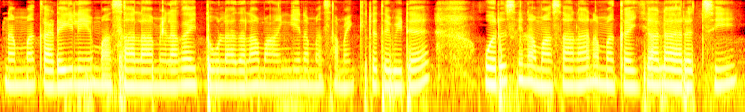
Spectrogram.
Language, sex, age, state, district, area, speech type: Tamil, female, 30-45, Tamil Nadu, Thanjavur, urban, spontaneous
